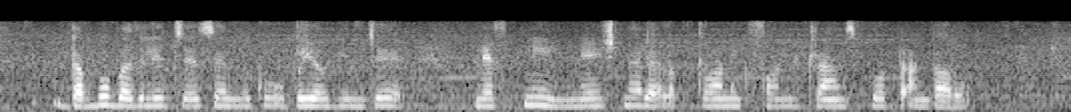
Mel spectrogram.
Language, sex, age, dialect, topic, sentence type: Telugu, female, 18-24, Central/Coastal, banking, statement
